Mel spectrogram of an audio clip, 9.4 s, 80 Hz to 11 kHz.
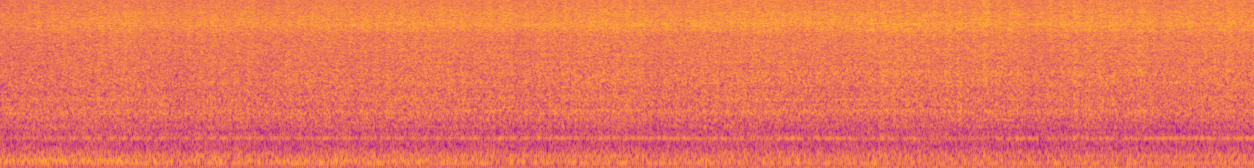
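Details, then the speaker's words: Ford V8 during a dealer-level engine mechanical test run from a scan tool: deep idle with an uneven beat and recurring soft pops. Cylinder 3 shows low power contribution, and another cylinder's power drops with each pop. "This little guy right here is down on power. This is cylinder number 3. But check this one out, see that? Every time I hear a pop, this comes down and it loses power."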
